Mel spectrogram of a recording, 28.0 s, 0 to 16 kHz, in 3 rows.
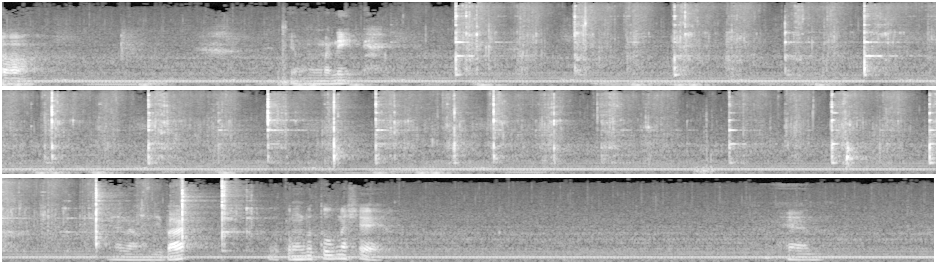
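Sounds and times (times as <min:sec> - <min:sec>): microwave oven humming: 0:00.0 - 0:28.0
spoon clinking against glass bowl: 0:04.5 - 0:21.3.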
